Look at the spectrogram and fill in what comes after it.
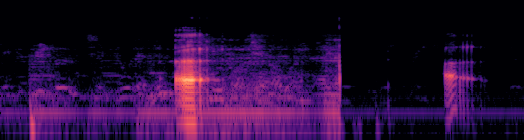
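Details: One loud, drawn-out belch followed by a few smaller burps over soft background music, during a long burping session by someone who was not feeling well that day.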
